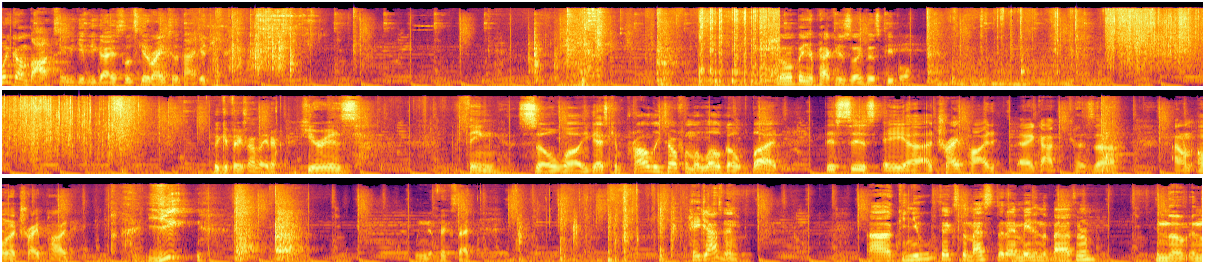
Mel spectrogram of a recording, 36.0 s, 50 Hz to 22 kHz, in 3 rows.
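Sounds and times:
background music: 0.0s - 36.0s
cardboard and tape ripping: 10.5s - 13.8s
cardboard box hitting tile floor: 29.6s - 30.9s.

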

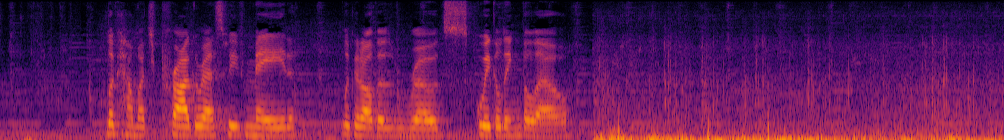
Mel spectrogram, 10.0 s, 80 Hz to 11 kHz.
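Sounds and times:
wind buffeting microphone: 5.9s - 10.0s.

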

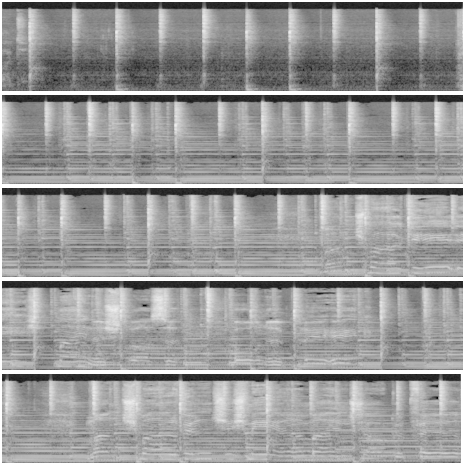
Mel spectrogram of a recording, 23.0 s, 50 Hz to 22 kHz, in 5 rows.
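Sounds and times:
drum-machine beat: 0.0s - 23.0s
nylon-string guitar strummed: 4.6s - 23.0s
man singing: 12.2s - 23.0s.

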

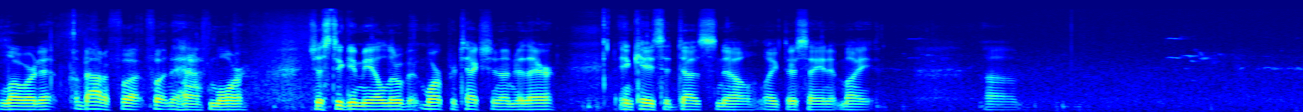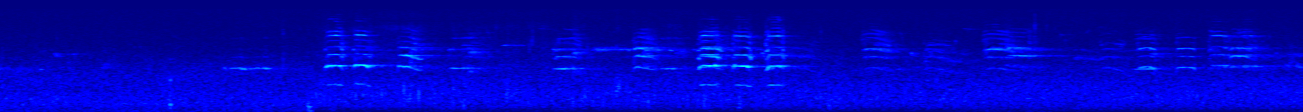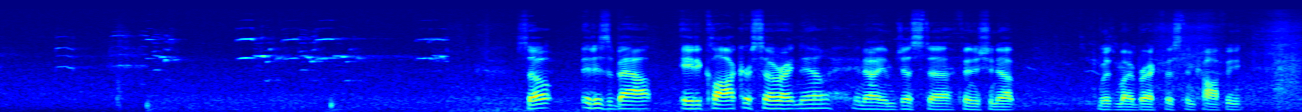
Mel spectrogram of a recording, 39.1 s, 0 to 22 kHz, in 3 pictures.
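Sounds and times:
faint outdoor hush: 0.0s - 39.0s
songbirds chirping: 0.0s - 39.0s.

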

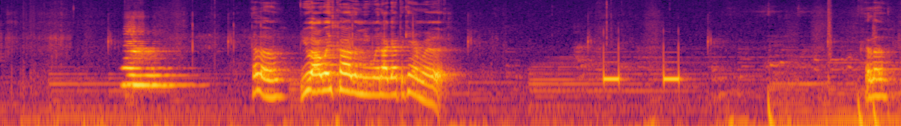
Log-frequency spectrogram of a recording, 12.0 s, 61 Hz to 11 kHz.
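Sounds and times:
short phone call beeps: 8.9s - 9.1s.

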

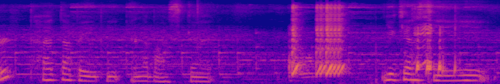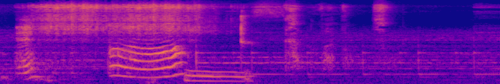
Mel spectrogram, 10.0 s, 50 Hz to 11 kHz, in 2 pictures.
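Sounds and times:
high voice-like tone: 5.2s - 8.0s.

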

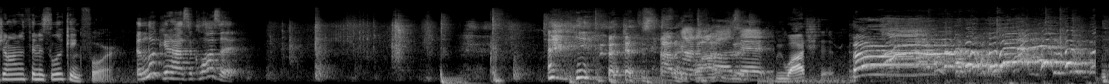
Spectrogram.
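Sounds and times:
people laughing loudly: 5.5s - 7.4s, 9.0s - 11.0s.

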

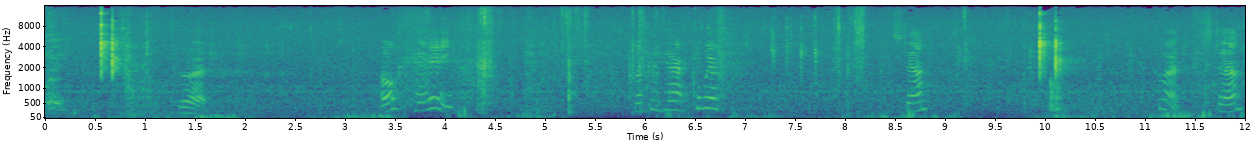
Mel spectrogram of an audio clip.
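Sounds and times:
dog-training clicker clicks: 9.9s - 10.2s.

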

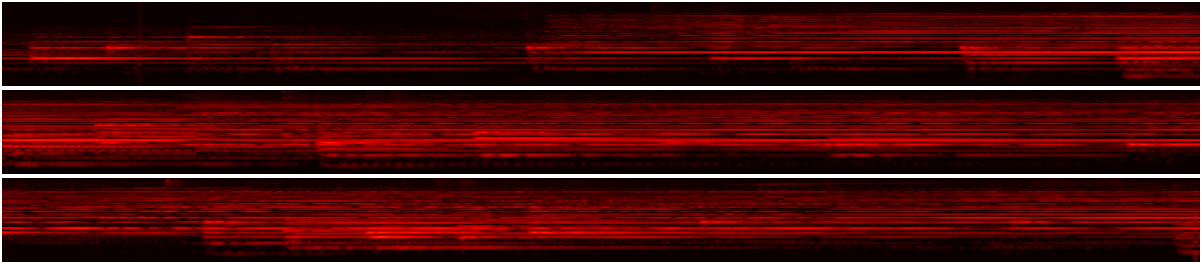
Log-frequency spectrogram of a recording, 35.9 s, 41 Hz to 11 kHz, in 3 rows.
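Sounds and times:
piano: 0.0s - 35.9s
violin: 0.0s - 35.9s.

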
